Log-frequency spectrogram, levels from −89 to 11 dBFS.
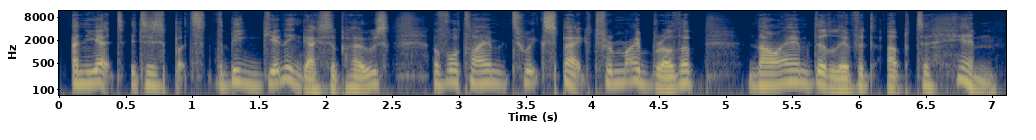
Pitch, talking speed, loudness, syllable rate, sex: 135 Hz, 210 wpm, -22 LUFS, 5.8 syllables/s, male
